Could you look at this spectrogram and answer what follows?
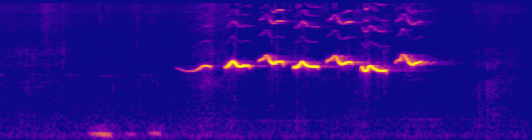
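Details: Ultramarine grosbeak singing in nature: a rapid warbled phrase of about eight sweet, slurred whistled notes lasting about a second, preceded by a few soft low thumps.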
